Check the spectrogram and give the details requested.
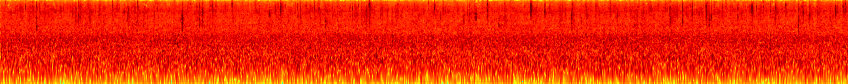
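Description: Steady rain falling: an even hiss with scattered light drop ticks, two of them a little louder.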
